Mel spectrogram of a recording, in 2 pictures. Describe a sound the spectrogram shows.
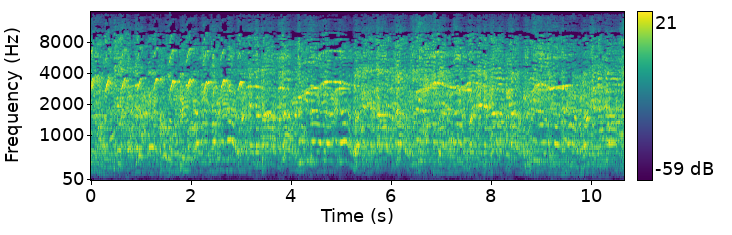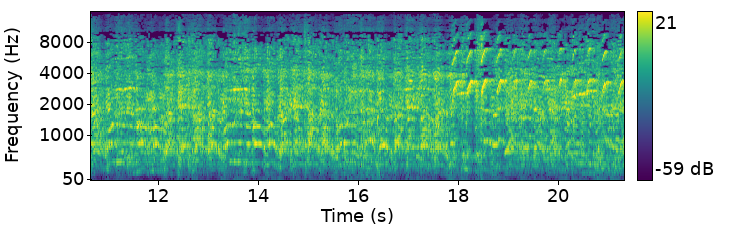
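A crowd of men talk over one another close by.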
